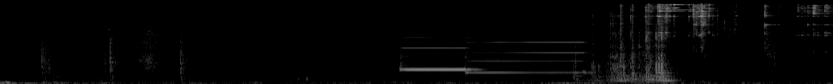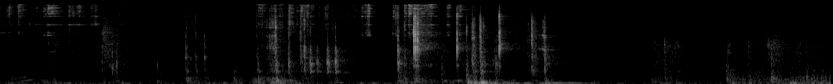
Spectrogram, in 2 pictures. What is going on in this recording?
The doorbell rang. I picked up my keys and walked to the door. I inserted the key into the lock, turned it and opend the door.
